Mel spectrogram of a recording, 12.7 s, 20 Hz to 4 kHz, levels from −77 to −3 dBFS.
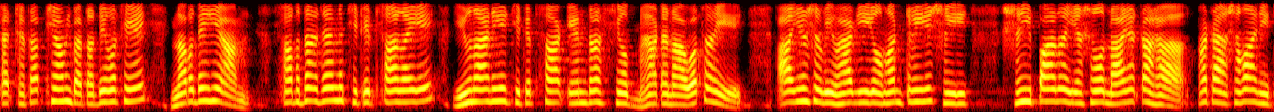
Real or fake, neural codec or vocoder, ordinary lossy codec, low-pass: fake; autoencoder, 22.05 kHz, a latent of 192 numbers a frame, VITS, trained on one speaker; none; 3.6 kHz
